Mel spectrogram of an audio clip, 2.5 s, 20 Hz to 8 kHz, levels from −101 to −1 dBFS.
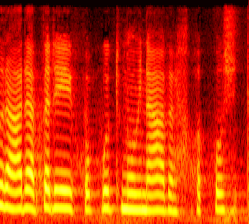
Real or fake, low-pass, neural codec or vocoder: fake; 7.2 kHz; codec, 16 kHz, 0.5 kbps, FunCodec, trained on LibriTTS, 25 frames a second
